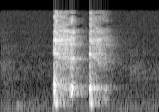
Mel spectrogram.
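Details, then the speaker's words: Two short, sharp, deliberate coughs from a boy making pizza, coughing on purpose onto each pepperoni as "seasoning"; cough. "Do you have to cough on each individual pepperoni, man? Yes. It's called seasoning, Dad."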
